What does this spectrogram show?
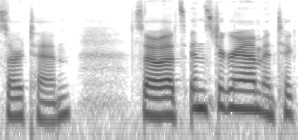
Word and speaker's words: Sartain: sardon that's p-a-y-t-o-n-s-a-r-t-a-i-n looks like Sartain it's pronounced sartin so that's Instagram and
